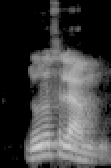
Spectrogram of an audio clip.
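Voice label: "juruselam", Malay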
